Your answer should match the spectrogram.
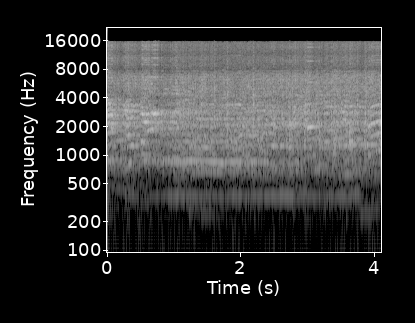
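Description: Music: a long held low note under shifting, gliding melody lines.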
